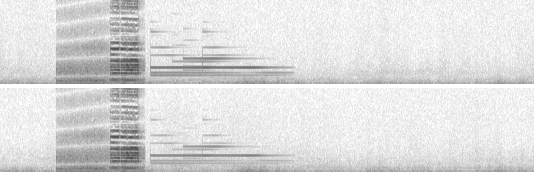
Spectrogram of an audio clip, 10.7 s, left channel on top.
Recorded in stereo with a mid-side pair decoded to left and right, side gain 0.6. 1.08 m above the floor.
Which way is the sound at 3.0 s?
35° left.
